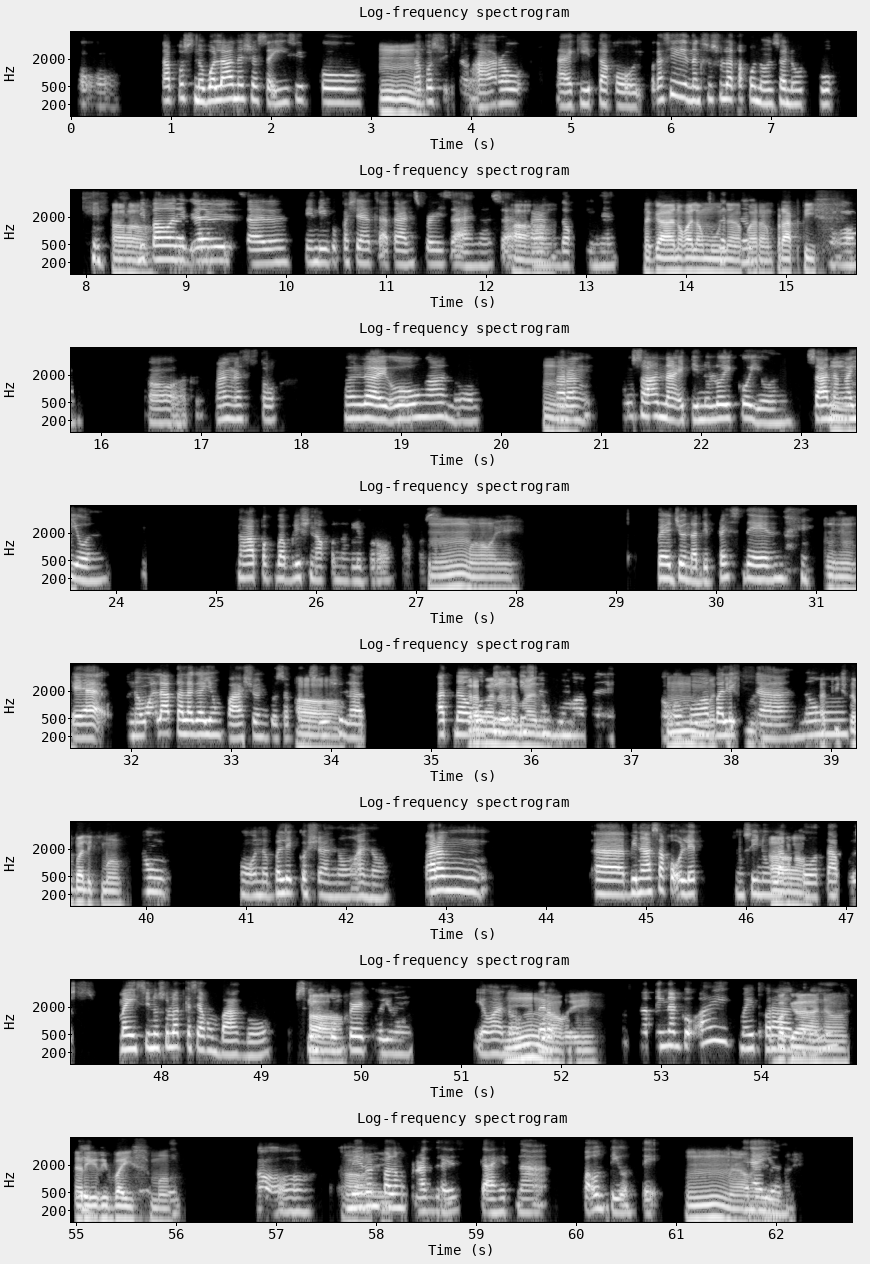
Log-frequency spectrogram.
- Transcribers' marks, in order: chuckle; chuckle
- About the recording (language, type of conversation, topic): Filipino, unstructured, Ano ang pinakamasakit na nangyari sa iyo habang sinusubukan mong matuto ng bagong kasanayan?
